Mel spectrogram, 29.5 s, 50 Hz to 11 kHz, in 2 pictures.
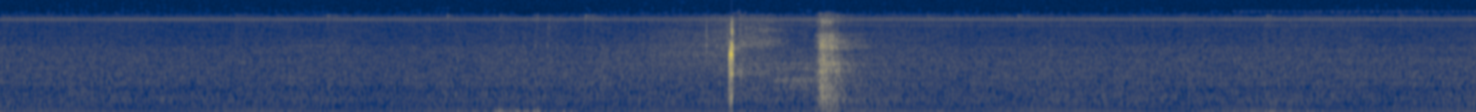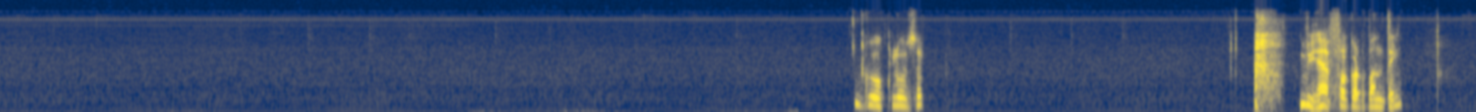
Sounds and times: Silence: 0.1 - 23.3.

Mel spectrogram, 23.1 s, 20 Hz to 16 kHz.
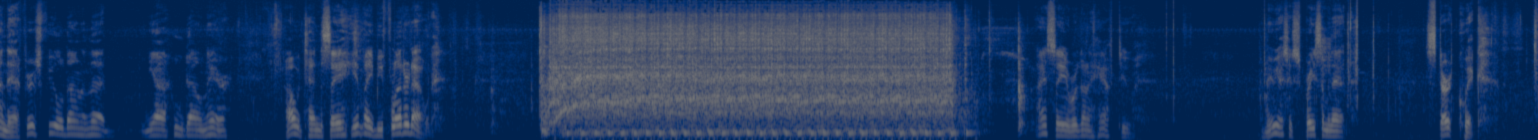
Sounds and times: Speech: 0.0 - 3.5, 4.2 - 6.7, 15.5 - 17.2, 18.9 - 20.3, 21.4 - 22.4
Lawn mower: 8.1 - 14.8
Vehicle: 8.1 - 15.4.

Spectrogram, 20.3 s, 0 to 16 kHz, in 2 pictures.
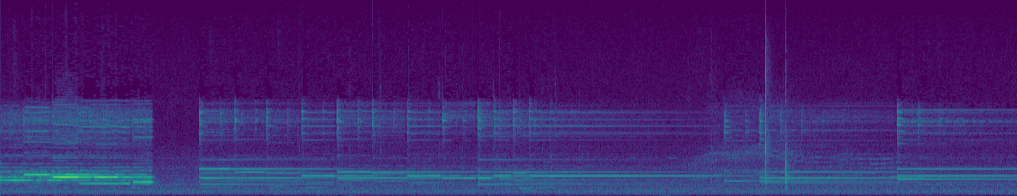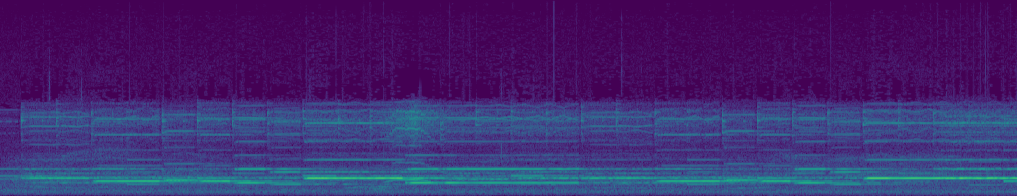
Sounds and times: Inside, small room: 0.0 - 20.3
Chime: 2.0 - 20.3.

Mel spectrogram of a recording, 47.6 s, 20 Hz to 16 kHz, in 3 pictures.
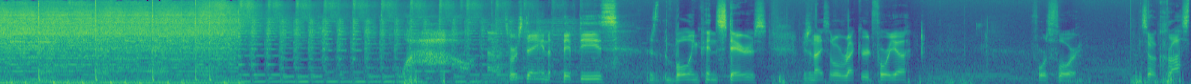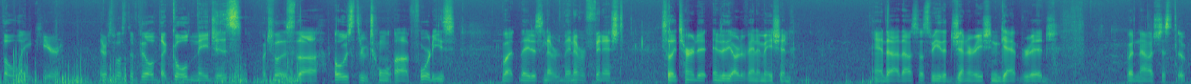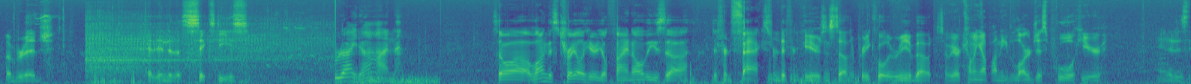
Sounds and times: Speech: 5.4 - 12.2, 13.8 - 14.5, 15.1 - 22.0, 22.6 - 26.5, 27.5 - 30.0, 30.9 - 32.5, 33.7 - 35.2, 36.2 - 37.1, 38.4 - 46.6, 47.2 - 47.6.

